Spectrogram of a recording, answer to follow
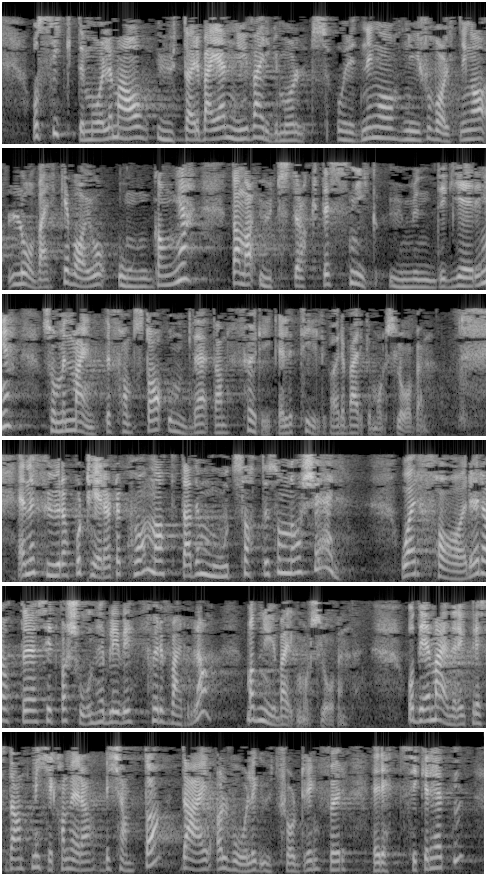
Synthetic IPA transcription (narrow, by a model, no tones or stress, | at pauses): ɔsɪkt̪əmoːləmæɔʉːt̪ɑɾbæɪəɛnːyːʋæɾɡəmoːlsɔɾd̪nɪŋɔnyːfɔɾʋɑlt̪nɪŋɑloːʋːæɾkəʋɑɾjʊʊmɡɑŋːəd̪̥ɛnːɑʔʉːt̪st̪ɾɑkt̪əsniːkʉmʉnd̪ɪɡeːɾɪŋəsɔmːɛnmæɪnt̪əfɑnt̪sd̪ɑːʔɔmd̪əd̪ɛnfœɾɪ̰ɡəɛlːəʈʰiːlɪ̰ɡɑɾəʋæɾɡəmo̰ːlslo̰ːʋə̰n | ɛnɛfʉːɾɑpʊʈʰeːɾəʈɪkʰɔnːɑt̪d̪ɛæɖɛmuːt̪sɑt̪ːəsɔmnoːʂeːɾ | ɔæɾfɑːɾəɾɑt̪sɪt̪ʋɑʂuːnn̩hɑblɪʋɪfɔɾʋærːɑ | mɛd̪nyːəʋæɾɡəmo̰ːlslo̰ːʋə̰n | ɔd̪ɛmæɪnəɾɛːɡ̚pʰɾɛsɪd̪ɛnt̪mɛnɪçːəkʰɑnʋeːɾəbəçɛmt̪ːɑd̪ɛæɾɪʔɑlʋoːɭɪɡʉːt̪fɔɖɾɪŋfɔɾɾɛt̪sɪkːəɾheːt̪n̩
